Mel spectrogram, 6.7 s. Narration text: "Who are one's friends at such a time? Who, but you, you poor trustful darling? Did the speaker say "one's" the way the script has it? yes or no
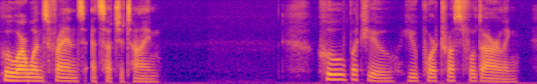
yes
